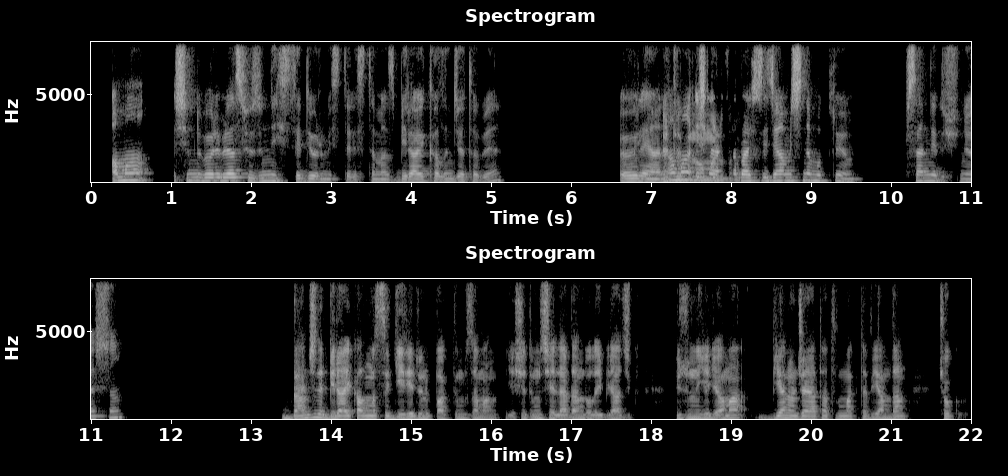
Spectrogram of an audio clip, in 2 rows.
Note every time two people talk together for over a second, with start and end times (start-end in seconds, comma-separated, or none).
7.1-8.4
